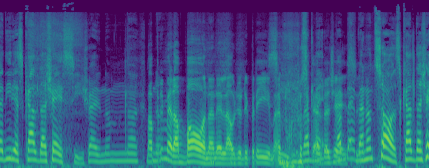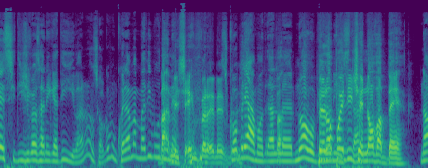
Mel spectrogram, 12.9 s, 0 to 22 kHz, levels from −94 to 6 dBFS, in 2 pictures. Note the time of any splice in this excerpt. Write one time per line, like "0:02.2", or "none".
0:02.1
0:06.9
0:10.4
